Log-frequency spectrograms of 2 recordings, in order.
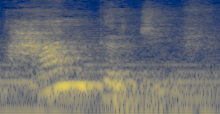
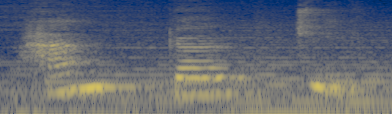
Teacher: So that's why D is left unpronounced. When you pronounce first N, you don't need to pronounce D then. So you will say handkerchief.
